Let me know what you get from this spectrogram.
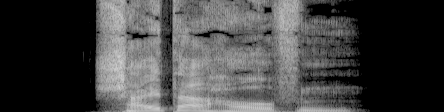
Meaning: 1. stake (pile of stakes used for execution by burning) 2. pyre, funeral pyre 3. a sweet dish made from stale bread rolls, milk, apples and raisins
- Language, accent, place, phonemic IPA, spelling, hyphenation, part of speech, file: German, Germany, Berlin, /ˈʃaɪ̯tɐˌhaʊ̯fn̩/, Scheiterhaufen, Schei‧ter‧hau‧fen, noun, De-Scheiterhaufen.ogg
